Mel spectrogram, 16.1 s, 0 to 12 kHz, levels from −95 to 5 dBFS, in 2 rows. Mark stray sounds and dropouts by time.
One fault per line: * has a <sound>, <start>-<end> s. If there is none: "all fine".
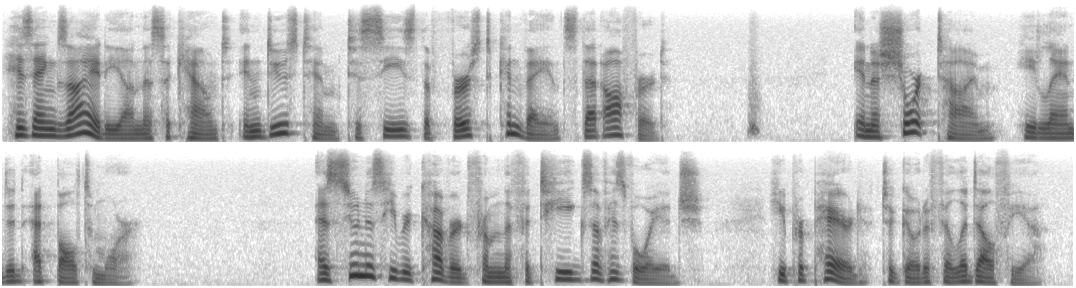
* has a whoosh, 5.6-5.7 s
